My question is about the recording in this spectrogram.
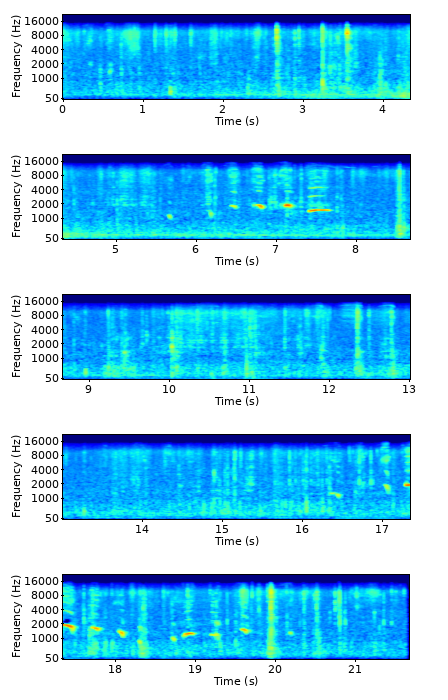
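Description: Collie puppies whimpering and yipping in short high squeaks, in two bunches: about a third of the way in and again near the end. Scattered light knocks come between.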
